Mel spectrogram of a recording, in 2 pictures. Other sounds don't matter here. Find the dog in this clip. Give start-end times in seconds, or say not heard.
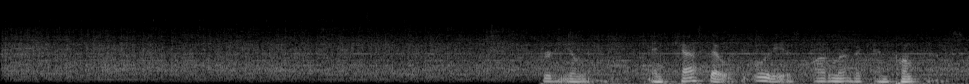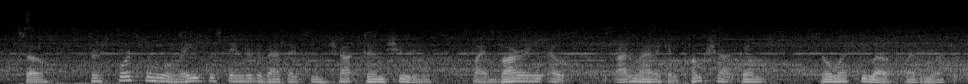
not heard.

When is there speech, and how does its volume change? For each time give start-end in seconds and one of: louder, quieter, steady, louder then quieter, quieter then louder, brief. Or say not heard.
5.4-19.3 steady.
